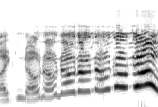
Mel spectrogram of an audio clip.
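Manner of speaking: very loud, very high, swooping, drawn-out screams. Retelling how she just started screaming: retelling her screaming. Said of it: "She just starts screaming".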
